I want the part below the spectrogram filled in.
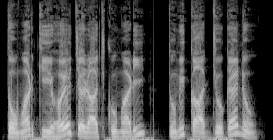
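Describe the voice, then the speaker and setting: Using a cartoonish character voice, a man speaks at a medium pitch and a fairly slow pace with lively intonation. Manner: smooth, manipulative.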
